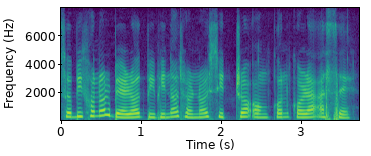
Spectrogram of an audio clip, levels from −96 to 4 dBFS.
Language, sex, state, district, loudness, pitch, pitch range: Assamese, female, Assam, Kamrup Metropolitan, -14 LUFS, 260 Hz, 250-285 Hz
